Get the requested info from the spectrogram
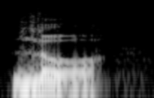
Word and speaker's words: lure: Lure. Can you pronounce that? Lure. It's, it's, it's spelled L U R E.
